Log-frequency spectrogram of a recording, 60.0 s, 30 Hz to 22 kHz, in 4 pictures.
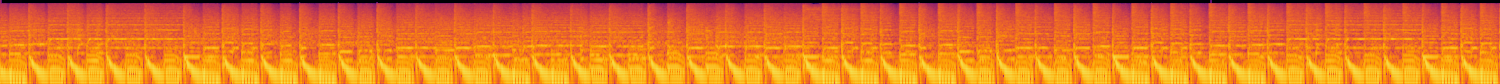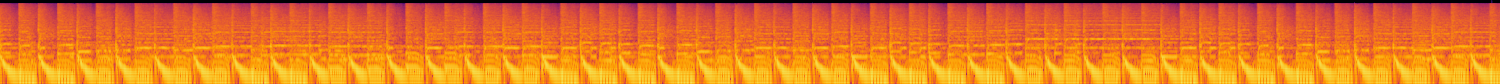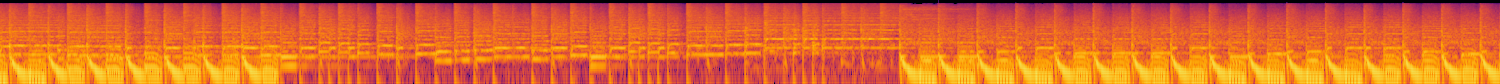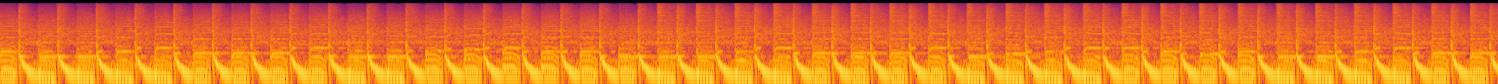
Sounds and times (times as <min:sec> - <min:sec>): Techno: 0:00.0 - 0:59.9.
